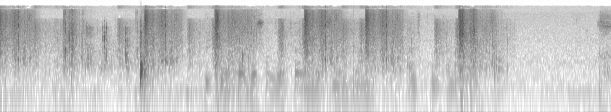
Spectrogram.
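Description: Blocks of leaves crunch and break with quick, repeated thuds.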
